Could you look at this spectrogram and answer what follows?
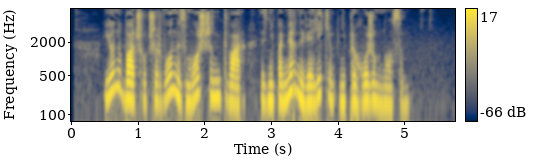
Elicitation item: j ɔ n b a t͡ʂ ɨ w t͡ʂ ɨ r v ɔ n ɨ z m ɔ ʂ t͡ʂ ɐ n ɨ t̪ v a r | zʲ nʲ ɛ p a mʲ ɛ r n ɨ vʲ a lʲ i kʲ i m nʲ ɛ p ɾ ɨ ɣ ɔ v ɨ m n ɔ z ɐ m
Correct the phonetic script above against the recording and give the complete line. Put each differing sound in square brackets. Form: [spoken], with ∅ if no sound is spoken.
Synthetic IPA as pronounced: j ɔ n b a t͡ʂ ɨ w t͡ʂ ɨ r v ɔ n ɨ z m ɔ ʂ t͡ʂ ɐ n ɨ t̪ v a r | zʲ nʲ ɛ p a mʲ ɛ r n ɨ vʲ a lʲ i kʲ i m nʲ ɛ p ɾ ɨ ɣ ɔ [ʐ] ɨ m n ɔ [s] ɐ m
